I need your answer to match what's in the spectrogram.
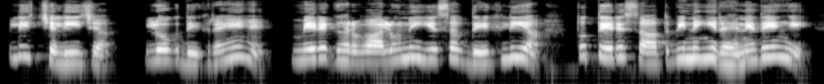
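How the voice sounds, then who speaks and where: A woman's voice: fairly high pitch, normal speed, close to an everyday voice. A woman voicing an anxious young female friend, urging in a worried rush.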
